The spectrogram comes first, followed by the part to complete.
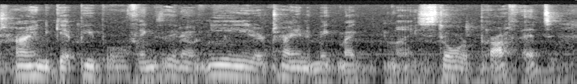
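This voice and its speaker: A woman speaks in a very deep, low voice with vocal fry and very wide pitch swings. Room echo is audible. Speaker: vlogger and dispensary worker. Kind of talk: personal vlog monologue. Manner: fast; halting.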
